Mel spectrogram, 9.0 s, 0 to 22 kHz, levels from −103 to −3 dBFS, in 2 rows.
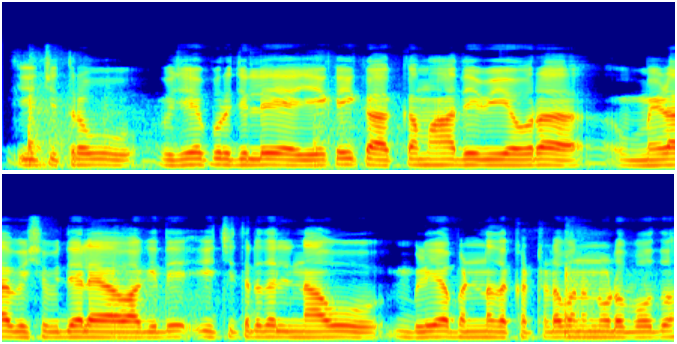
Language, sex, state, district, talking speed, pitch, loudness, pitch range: Kannada, male, Karnataka, Bijapur, 115 wpm, 135 Hz, -22 LUFS, 130-135 Hz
